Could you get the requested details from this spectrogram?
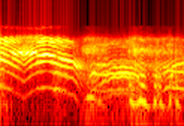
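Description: A baby's loud, rising and falling wail, then a shakier, lower cry with catches in the voice; an ordinary infant cry.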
